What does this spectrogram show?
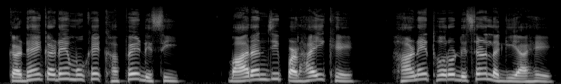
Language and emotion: Sindhi, neutral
